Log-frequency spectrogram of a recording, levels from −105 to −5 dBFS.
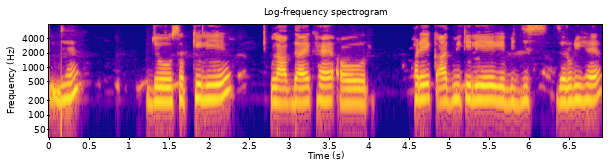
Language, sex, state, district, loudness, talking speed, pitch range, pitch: Hindi, female, Bihar, Kishanganj, -15 LUFS, 140 wpm, 195-230 Hz, 210 Hz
